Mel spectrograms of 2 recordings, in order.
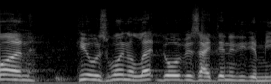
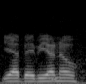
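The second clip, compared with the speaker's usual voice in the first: smug laughing reply; 5 semitones lower than usual. Retold or imitated. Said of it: "And I said".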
